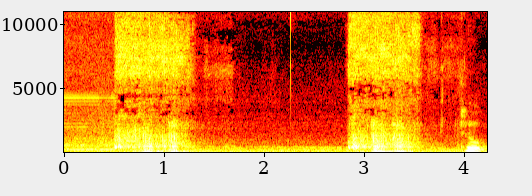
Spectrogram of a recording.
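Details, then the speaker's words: A roughly 12-year-old beagle-pug cross with unusual breathing episodes: two bursts of harsh, rapid snorting inhalations, typical of a reverse sneeze. "he's been having some really unusual breathing problems and this is what's been going on"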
